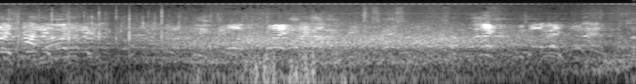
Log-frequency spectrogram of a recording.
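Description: Indistinct shouts and calls from players and spectators at an outdoor football match, with one louder shout about five seconds in.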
